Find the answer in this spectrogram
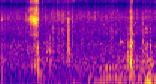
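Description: A few light clicks as the latches of a hard-shell rooftop tent are worked open by hand, with a brief hiss about half a second in and a low rumble rising near the end.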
